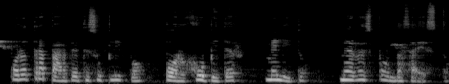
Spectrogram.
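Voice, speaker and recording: A woman talks at a fairly slow pace. Her medium-pitched voice is somewhat breathy. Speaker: audiobook narrator. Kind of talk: audiobook reading of a classic text.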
